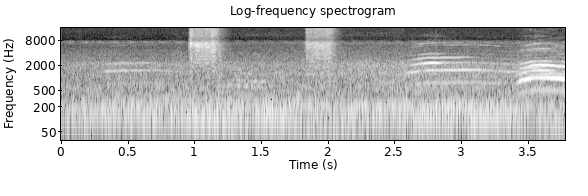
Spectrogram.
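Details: Cats meowing to be fed, a tom cat and a white cat among several others; faint harmonic meows build toward a louder, rising-falling meow at the end, over steady low background rumble.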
